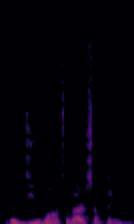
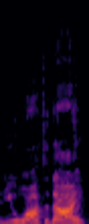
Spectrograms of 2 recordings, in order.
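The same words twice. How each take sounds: First: Said in the usual way. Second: Exasperated squeak on die; incredulous high-pitched challenge; voice jumps higher. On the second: Real, not acted. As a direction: Do you want to die? pushed higher and louder. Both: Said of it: "did my voice just get higher in pitch".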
